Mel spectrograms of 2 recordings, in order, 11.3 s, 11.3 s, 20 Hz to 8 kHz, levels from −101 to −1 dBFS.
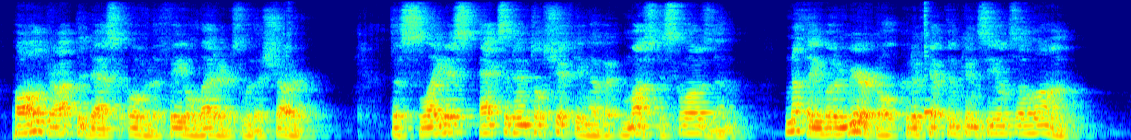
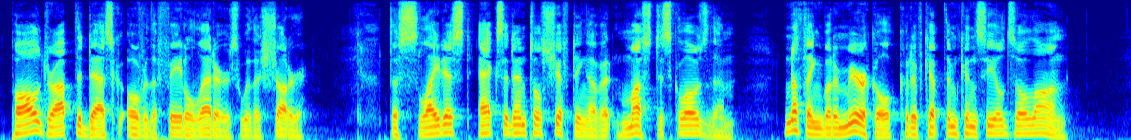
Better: second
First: noise reduction (neural separator model SepFormer DNS4)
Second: none

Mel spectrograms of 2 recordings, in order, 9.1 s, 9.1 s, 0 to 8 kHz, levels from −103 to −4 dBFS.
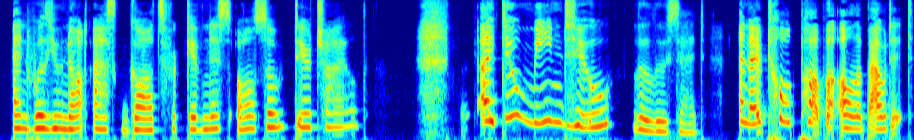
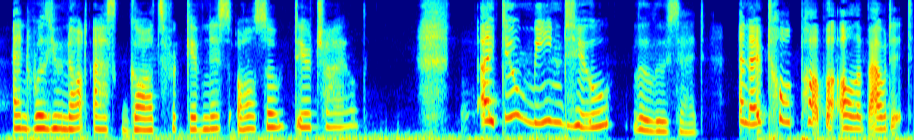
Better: first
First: none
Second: noise reduction (neural mask model Resemble Enhance denoiser)

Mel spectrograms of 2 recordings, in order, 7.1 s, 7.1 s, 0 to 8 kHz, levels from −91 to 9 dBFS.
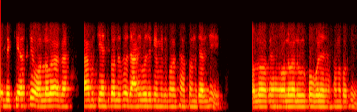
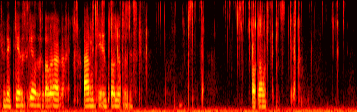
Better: first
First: none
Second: noise reduction (neural diffusion model UNIVERSE++)

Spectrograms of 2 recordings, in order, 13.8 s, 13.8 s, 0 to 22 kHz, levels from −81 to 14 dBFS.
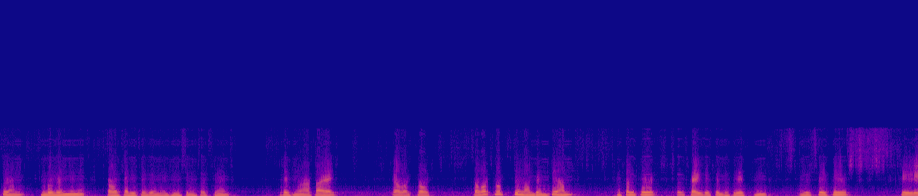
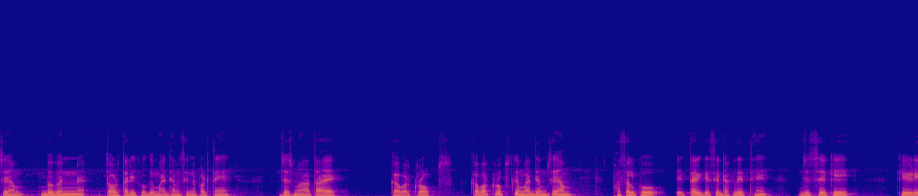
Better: second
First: noise reduction (neural separator model SepFormer DNS4)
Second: none

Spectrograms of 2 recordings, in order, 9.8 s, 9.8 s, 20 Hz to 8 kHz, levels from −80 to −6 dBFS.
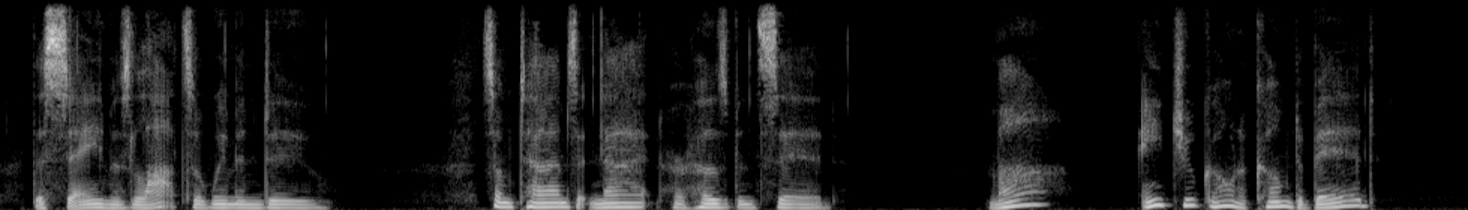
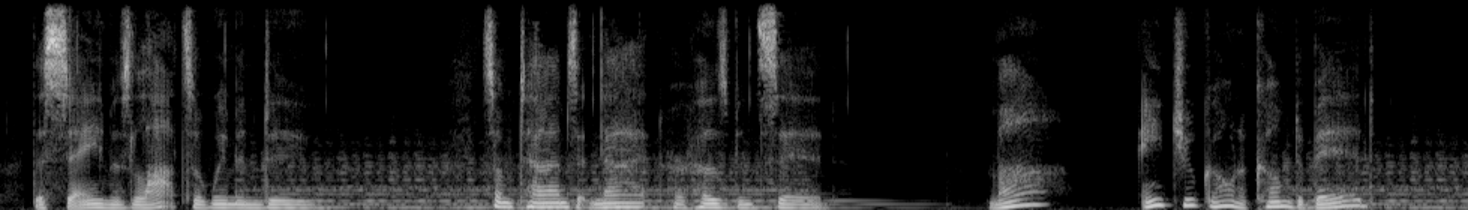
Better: first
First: none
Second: background sound (Bowed string instrument); 16 dB below the speech

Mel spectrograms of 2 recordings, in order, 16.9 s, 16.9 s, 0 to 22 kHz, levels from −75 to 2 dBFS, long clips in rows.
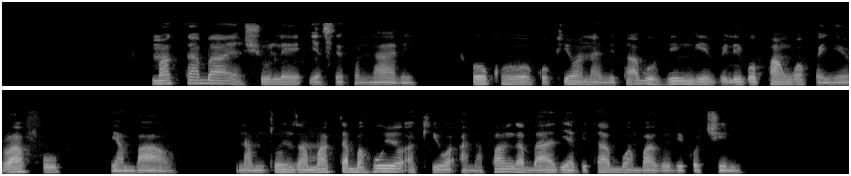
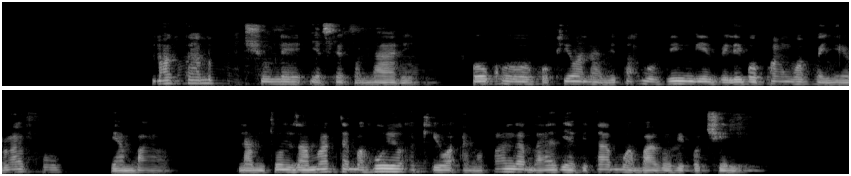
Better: first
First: none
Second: noise reduction (neural mask model DeepFilterNet 3)

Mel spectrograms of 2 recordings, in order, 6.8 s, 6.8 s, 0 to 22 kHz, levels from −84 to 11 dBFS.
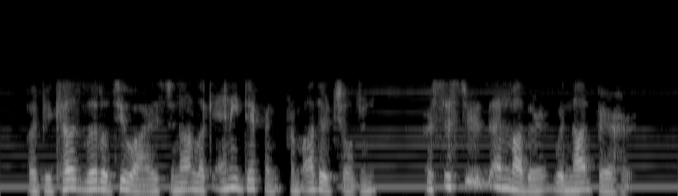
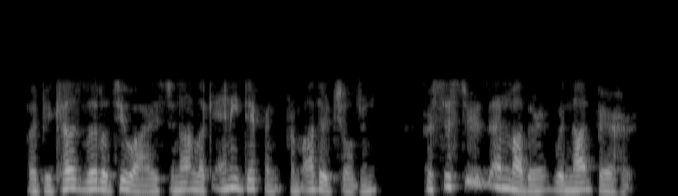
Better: second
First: background sound (Wind instrument, woodwind instrument); 18 dB below the speech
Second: none

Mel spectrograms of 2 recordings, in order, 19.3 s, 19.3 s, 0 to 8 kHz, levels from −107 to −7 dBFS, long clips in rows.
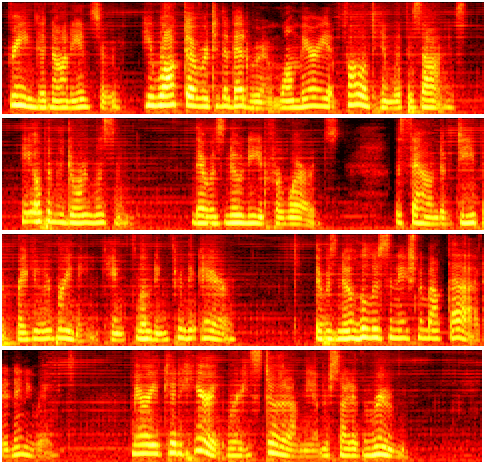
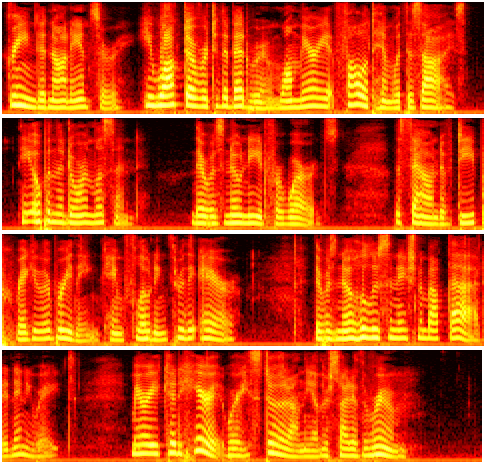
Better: second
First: noise reduction (neural separator model SepFormer DNS4)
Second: none

